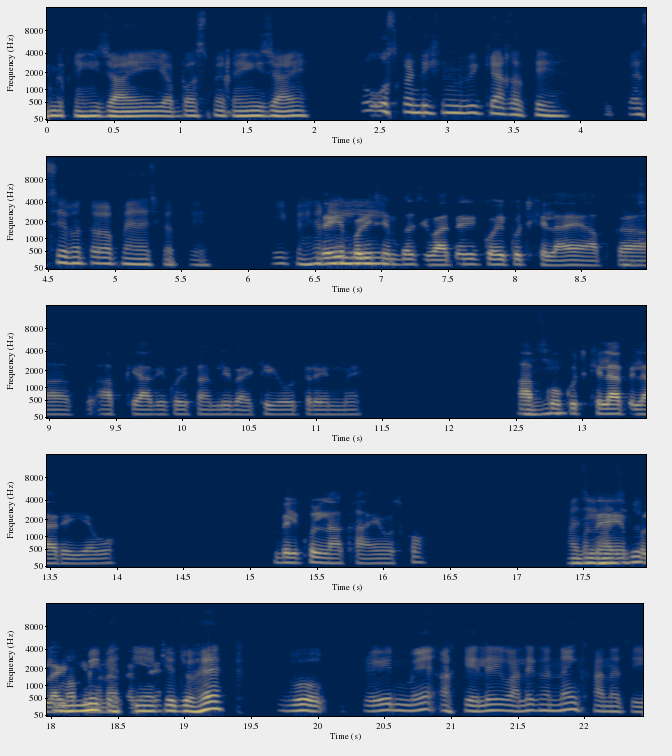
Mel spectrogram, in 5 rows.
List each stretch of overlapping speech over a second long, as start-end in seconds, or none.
17.5-18.8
